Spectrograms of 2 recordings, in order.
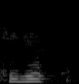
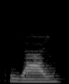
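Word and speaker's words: Kiyi: I think it's like Kiye. Kiyai. Something like that.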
